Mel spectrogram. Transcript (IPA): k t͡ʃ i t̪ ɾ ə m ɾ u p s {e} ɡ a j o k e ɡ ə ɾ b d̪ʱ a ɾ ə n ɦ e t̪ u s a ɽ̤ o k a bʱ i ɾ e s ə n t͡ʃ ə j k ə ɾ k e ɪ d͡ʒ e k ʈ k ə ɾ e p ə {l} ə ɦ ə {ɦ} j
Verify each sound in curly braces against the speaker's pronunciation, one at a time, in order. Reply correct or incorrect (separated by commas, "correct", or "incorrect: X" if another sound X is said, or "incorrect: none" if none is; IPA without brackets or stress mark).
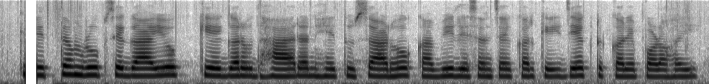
correct, incorrect: ɽ, incorrect: none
